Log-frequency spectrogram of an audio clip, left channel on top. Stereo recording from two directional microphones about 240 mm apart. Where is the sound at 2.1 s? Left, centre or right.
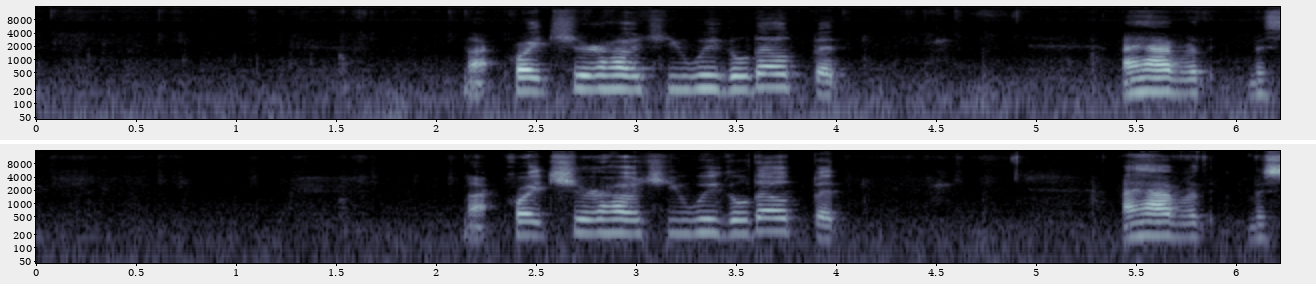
Right.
